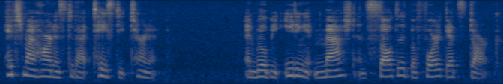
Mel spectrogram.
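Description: A woman's voice: lowish voice, measured pace, husky, pitched below the performer's own voice. A woman voicing a mighty, proud horse from a picture book, speaking with boastful confidence. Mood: proud, confident.

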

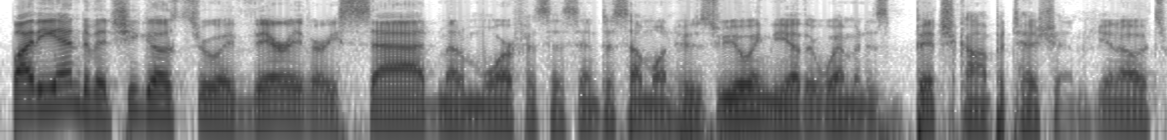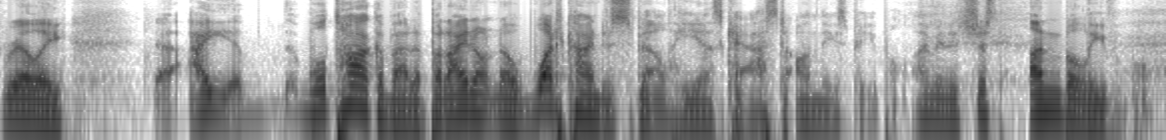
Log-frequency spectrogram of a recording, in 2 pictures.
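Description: A man in his thirties recapping a reality show with sardonic, crude humor. His pitch swings widely as he tells the story. The sound is close and dry on a studio boom mic. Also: lively intonation, fairly quick, dry recording. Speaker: podcast host. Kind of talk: casual comedic recap chat. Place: small living-room podcast studio. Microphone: studio mic on boom arm, headphones.

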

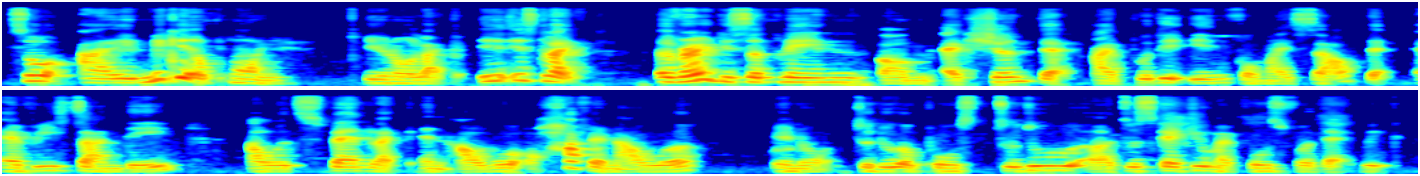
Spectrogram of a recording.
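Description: A Singaporean woman in her thirties speaks from her living room over a webcam, explaining her routine earnestly with plenty of fillers. Her voice is slightly low and her Singaporean English accent is clear. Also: expressive, moderate pace, a little mellow, poor audio. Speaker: co-host. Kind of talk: casual live-stream chat. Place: home living room, indoors, video call. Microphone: webcam on video call.

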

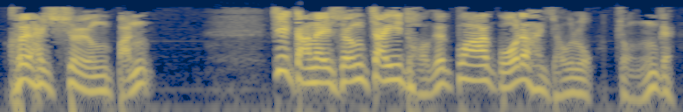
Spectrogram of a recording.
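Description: A man's voice: medium pitch, big pitch swings, normal speed, slightly rough, no echo, highs cut off. A man with a Cantonese accent voicing a dignified, pedantic old male sage in a radio story, hesitant and self-justifying. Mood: earnest, pedantic.

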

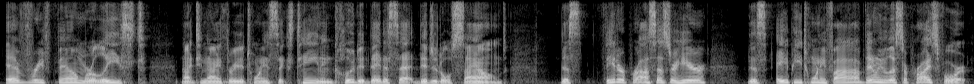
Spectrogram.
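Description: A man's voice: medium pitch, darkish tone, no room sound, clean studio sound. A man narrating a casual product review in a conversational, folksy way. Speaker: host of an amplifier review channel.

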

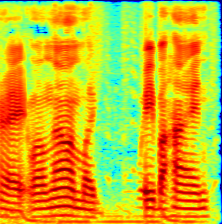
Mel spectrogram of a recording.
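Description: A young man giving casual, playful and excitable live commentary while he plays a video game. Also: lowish voice, normal speed, faint music behind. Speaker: game streamer. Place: indoor room at a streaming desk.

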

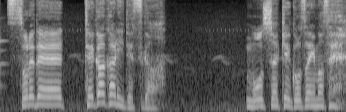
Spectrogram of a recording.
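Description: Troubled town guard, higher-voiced. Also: male voice, animated, fast, slight background noise. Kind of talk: Japanese anime game voice acting.

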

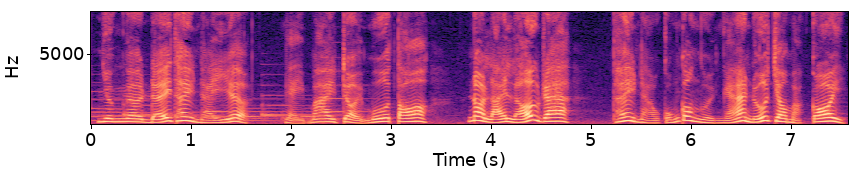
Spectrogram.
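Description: A woman voicing a kindly, worrying old village grandmother who gently chides. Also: medium pitch, lively intonation, normal speed, soft background music, natural voice. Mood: worried. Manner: fretful, gently chiding. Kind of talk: animated folk tale dubbing.

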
